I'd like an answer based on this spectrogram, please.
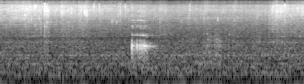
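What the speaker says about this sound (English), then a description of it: "You want that nice sizzle sound. We're going to do our onions first." Onions sizzling in a pan, a soft, even frying hiss throughout with one brief clank near the middle and no voices.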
